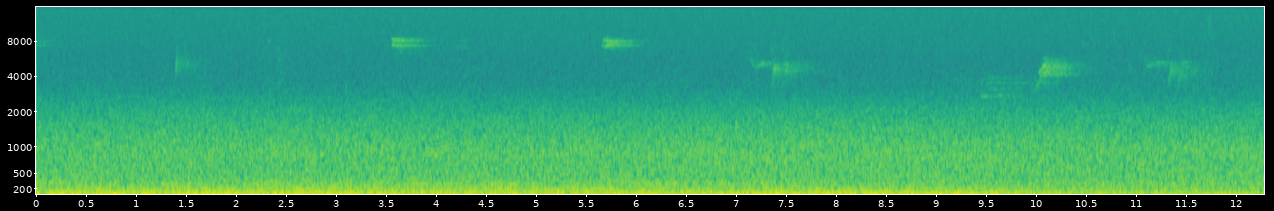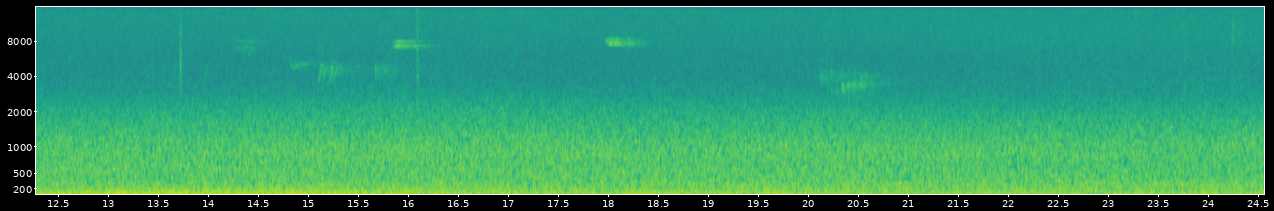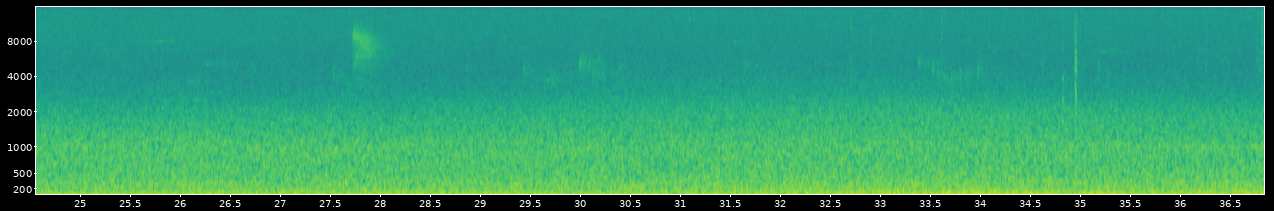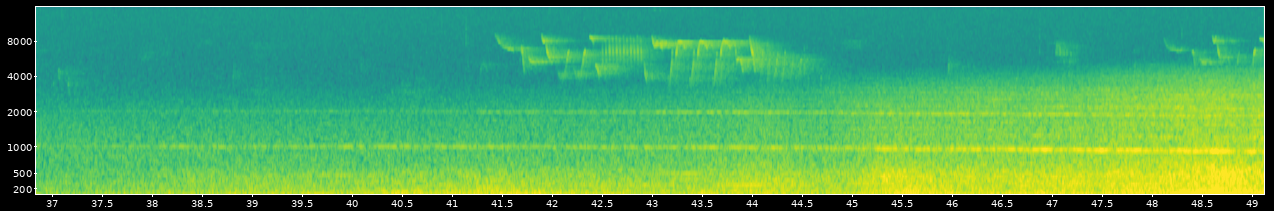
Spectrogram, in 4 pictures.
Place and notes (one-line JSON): {"title": "Campolide, Portugal - Pedreira da Serafina", "date": "2014-11-05 17:31:00", "description": "Recorded at an old quarry. Serafina.Lisbon.", "latitude": "38.73", "longitude": "-9.18", "altitude": "125", "timezone": "Europe/Lisbon"}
